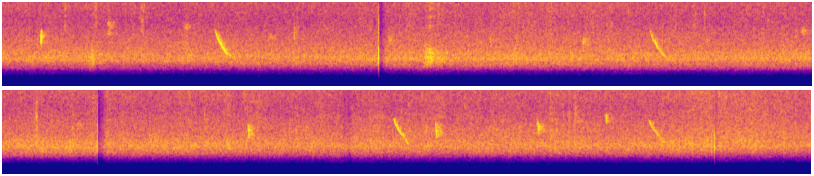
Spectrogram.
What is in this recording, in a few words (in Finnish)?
siina on ilmeisesti oranssisirkku keltasirkkuparvessa pajusirkun aania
